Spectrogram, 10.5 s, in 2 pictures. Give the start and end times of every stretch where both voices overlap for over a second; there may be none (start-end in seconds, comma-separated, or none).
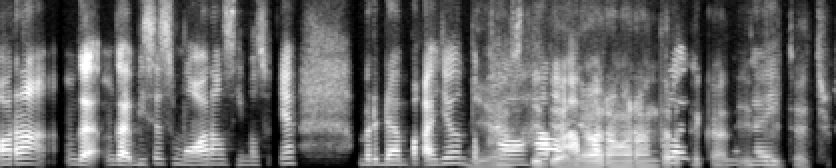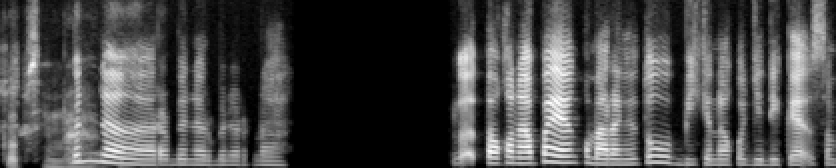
2.5-4.9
